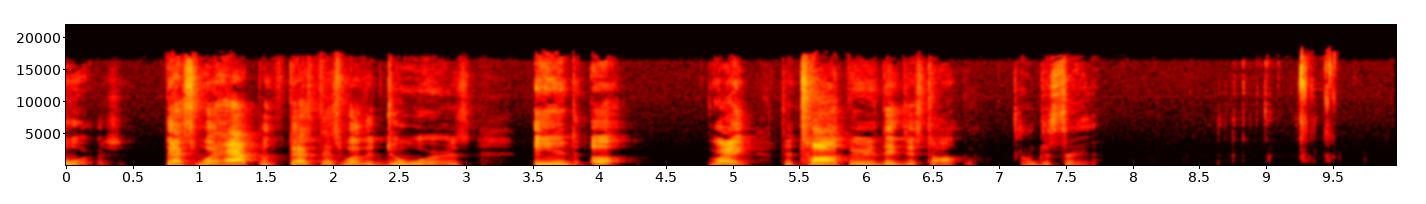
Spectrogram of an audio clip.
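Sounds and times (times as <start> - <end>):
speech: 0.0 - 4.2, 4.8 - 7.8
sipping of lemonade: 8.6 - 9.8.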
